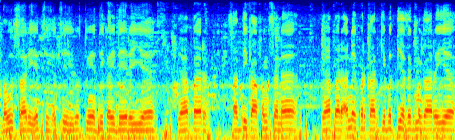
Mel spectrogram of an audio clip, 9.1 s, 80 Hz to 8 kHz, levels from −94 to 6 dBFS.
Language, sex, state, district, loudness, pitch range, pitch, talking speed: Hindi, male, Rajasthan, Bikaner, -16 LUFS, 115-120 Hz, 120 Hz, 160 wpm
